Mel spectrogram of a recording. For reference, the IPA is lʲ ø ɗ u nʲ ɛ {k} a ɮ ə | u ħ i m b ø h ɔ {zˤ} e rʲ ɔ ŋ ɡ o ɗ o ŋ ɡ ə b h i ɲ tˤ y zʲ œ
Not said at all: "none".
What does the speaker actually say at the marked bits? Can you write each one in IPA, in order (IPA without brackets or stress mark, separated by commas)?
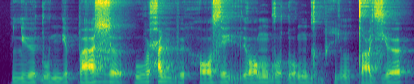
p, z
